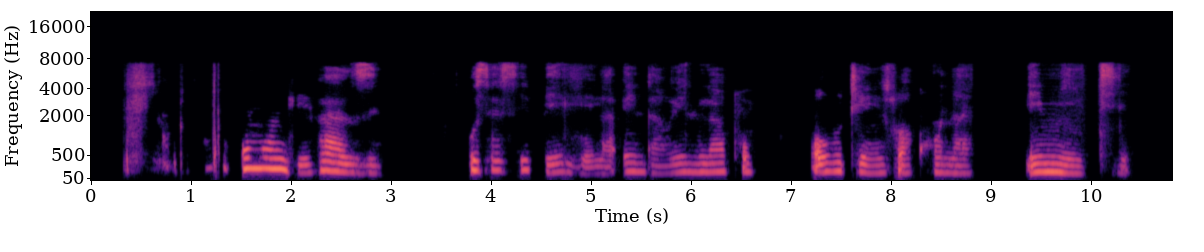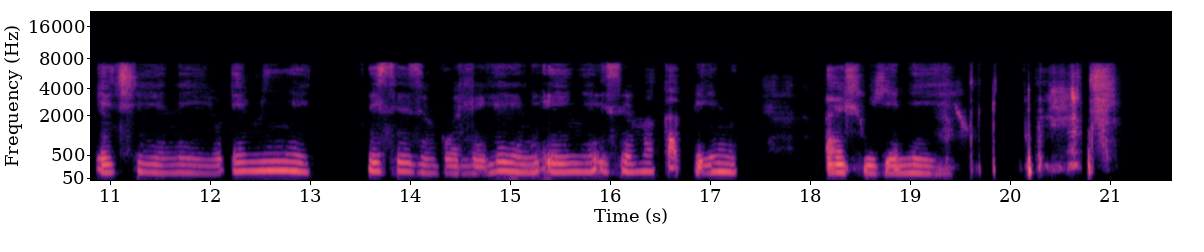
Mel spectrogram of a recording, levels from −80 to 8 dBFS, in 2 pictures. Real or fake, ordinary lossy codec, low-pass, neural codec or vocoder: fake; AAC, 32 kbps; 7.2 kHz; codec, 44.1 kHz, 2.6 kbps, SNAC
